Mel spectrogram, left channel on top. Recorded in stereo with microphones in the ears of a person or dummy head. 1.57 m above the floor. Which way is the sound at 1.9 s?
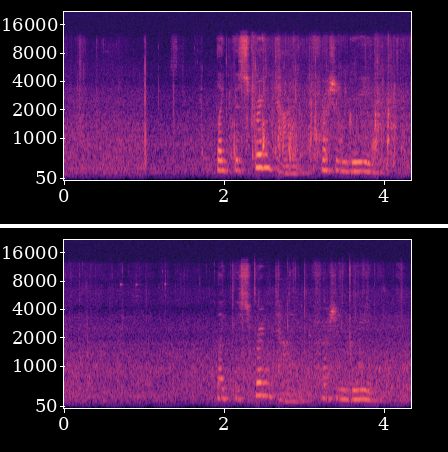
45° left (ahead or behind).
